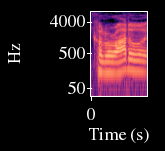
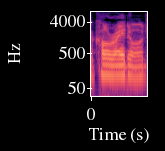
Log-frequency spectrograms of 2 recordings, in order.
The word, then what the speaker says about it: Colorado: Na, es ist tatsächlich, Colorado ist richtiger als Colorado. Der Deutsche tendiert manchmal gerne dazu, Colorado ist etwas zu überamerikanisieren.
